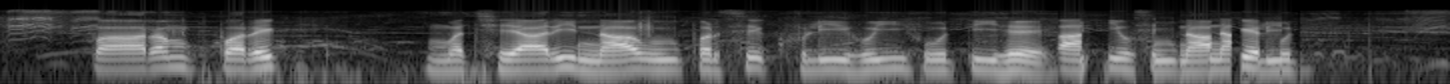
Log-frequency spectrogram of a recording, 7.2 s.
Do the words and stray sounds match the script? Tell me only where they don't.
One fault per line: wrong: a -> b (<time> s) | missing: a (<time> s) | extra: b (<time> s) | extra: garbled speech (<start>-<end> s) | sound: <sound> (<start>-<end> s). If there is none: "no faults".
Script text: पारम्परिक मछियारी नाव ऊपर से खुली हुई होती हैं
extra: garbled speech (5.3-6.5 s)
